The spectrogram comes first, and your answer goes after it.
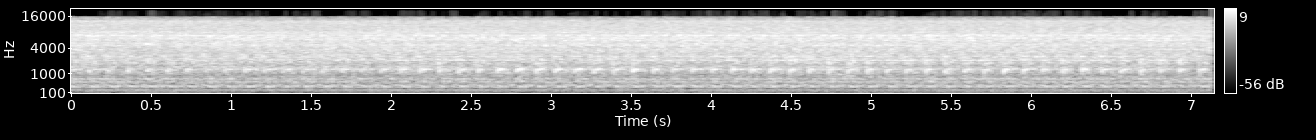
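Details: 2007 Hyundai Tucson 2.0 16V GLS: ticking noise on cold morning start over a steady engine hum, fading after about 10 km of driving; mechanic says hydraulic lifters (tuchos), owner unsure, not confirmed.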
